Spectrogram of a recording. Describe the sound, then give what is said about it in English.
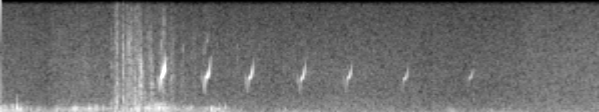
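A brief fluttering rustle, then a small bird just released from a net gives a quick series of about seven sharp, high chirps that steadily fade as it flies off, over a low rumble of wind. “It's recording releasing a bird that was in the net but I'm not going to keep.”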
